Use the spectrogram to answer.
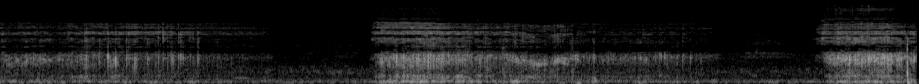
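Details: Person snoring while asleep sitting on a chair: loud, rough snores on breathing, about three breaths heard, with quieter gaps between.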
